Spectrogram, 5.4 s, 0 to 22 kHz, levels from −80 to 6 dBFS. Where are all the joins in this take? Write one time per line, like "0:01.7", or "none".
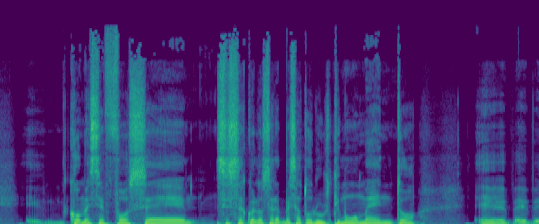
0:02.2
